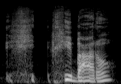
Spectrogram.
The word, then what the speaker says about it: Jibaro: It's called Hibaro, but it's spelled J-I-B-A-R-O.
